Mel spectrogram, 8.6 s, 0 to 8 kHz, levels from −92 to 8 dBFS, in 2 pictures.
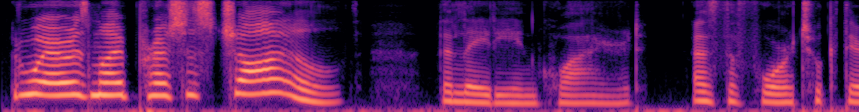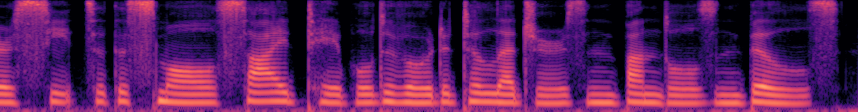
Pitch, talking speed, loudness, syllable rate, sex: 205 Hz, 190 wpm, -19 LUFS, 4.8 syllables/s, female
